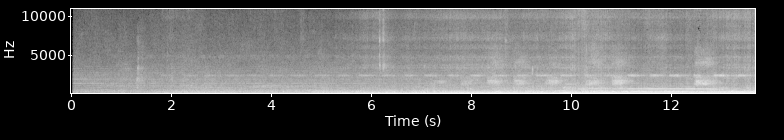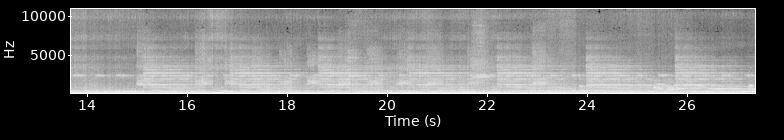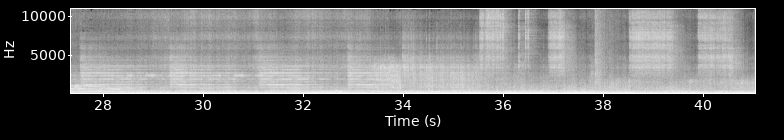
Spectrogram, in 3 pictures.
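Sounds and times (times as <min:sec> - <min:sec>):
bell tolling: 0:09.5 - 0:35.4
gliding tone: 0:09.7 - 0:18.3.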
